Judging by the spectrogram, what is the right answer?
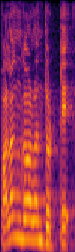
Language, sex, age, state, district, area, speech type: Tamil, male, 18-30, Tamil Nadu, Pudukkottai, rural, spontaneous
